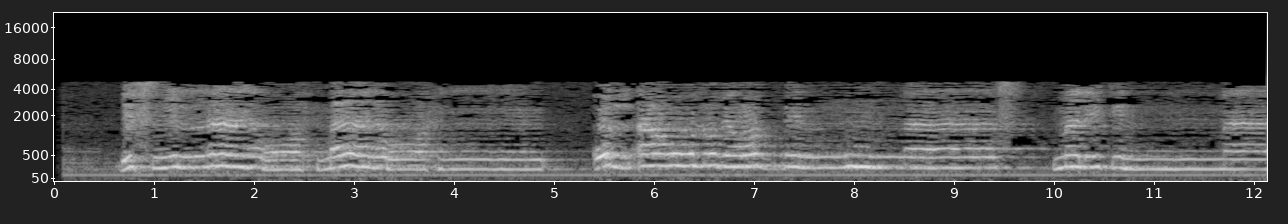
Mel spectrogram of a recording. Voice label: ترتیل سوره مبارکه ناس; محمد عبدالعزیز حصان

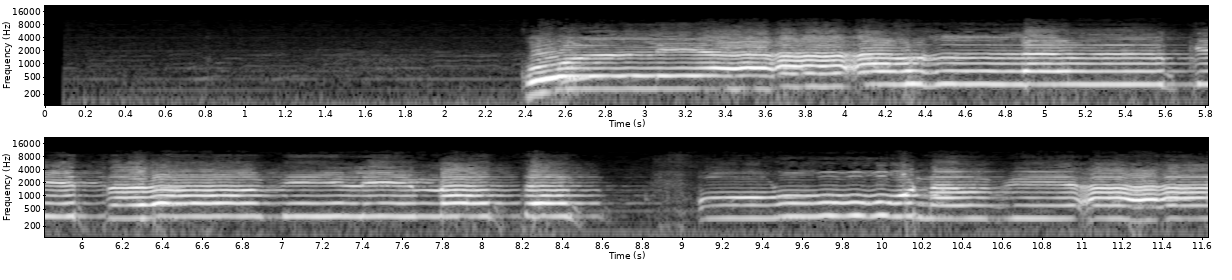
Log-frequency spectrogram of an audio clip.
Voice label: تلاوت آیه 98 سوره آل عمران; استاد منشاوی

